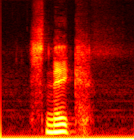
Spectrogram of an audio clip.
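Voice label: "Sneek", Dutch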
